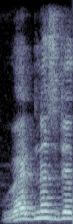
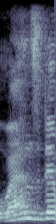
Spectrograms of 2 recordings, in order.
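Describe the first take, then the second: First: First वेडनेसडे as wed-nes-day; three-syllable वेडनेसडे; wrong pronunciation. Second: वेडनेसडे said as wens-day; d dropped, वेडनेसडे as wens-day; correct silent D. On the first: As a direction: say वेडनेसडे with the d sounded. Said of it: "को वेडनेसडे बोलना है". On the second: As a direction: say वेडनेसडे in two syllables, no first d. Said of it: "वेडनेसडे बोलना है". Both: Shown as a demonstration.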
